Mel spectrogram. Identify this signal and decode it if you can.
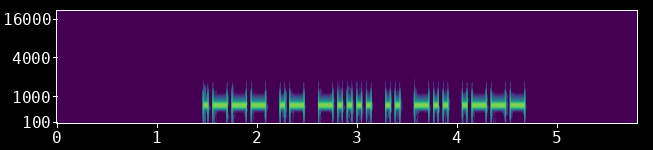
Morse code, heard as a keyed tone, about 25 wpm, 700 Hz. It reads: JA6IDJ
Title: DXCC-100 Call Signs - 6 Characters - 25wpm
